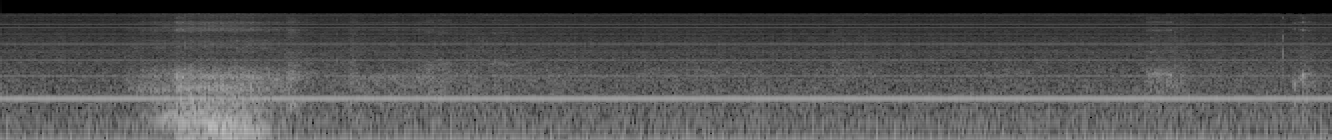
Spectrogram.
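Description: Steady electrical whine at a single pitch over a low mains hum, a recording artefact. A brief muffled noise comes about a second in.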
